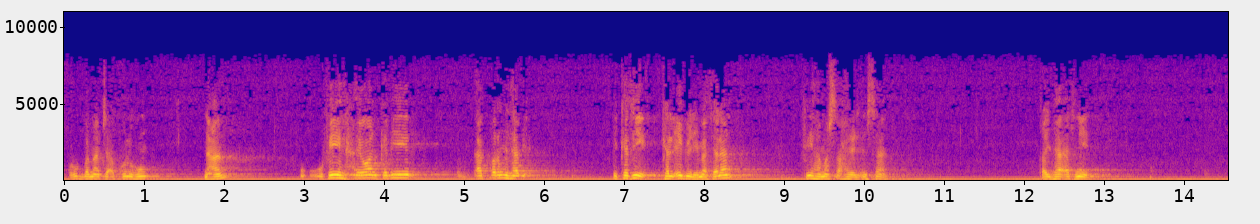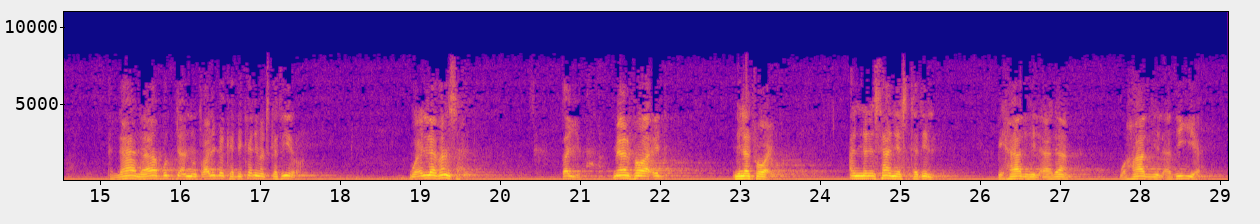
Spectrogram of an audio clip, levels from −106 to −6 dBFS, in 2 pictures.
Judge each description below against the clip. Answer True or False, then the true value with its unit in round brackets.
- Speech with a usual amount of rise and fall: True (3.7 semitones)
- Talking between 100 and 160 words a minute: False (80 wpm)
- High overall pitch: False (130 Hz)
